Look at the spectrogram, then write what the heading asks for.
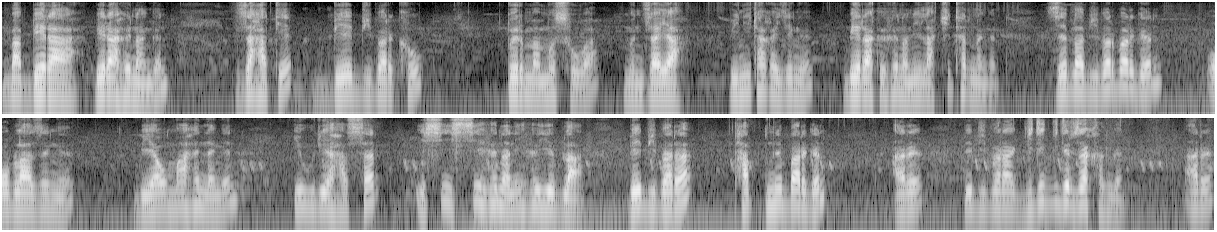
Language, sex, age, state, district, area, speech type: Bodo, male, 30-45, Assam, Baksa, urban, spontaneous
